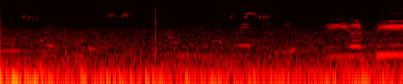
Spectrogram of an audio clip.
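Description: Near silence: faint open-air background with a few faint high chirps and a faint distant call near the end.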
